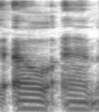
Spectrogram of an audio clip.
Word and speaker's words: ln: log base e of x they just write ln of x so this is pronounced l n of x that's how you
